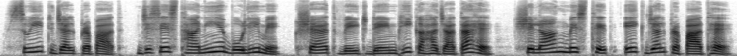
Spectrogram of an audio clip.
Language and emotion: Hindi, neutral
